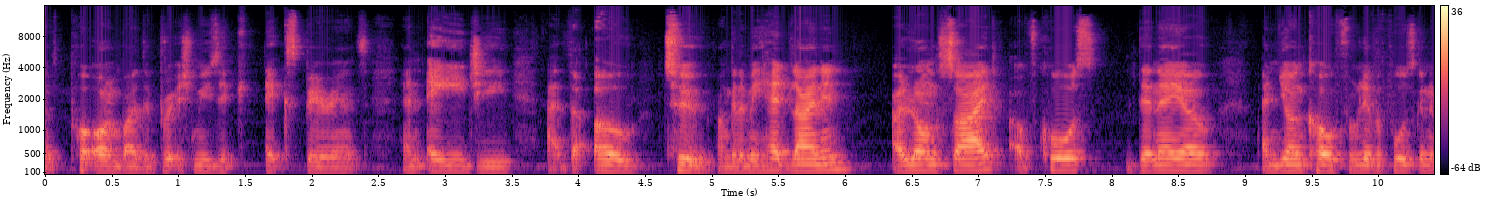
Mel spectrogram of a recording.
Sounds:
speech

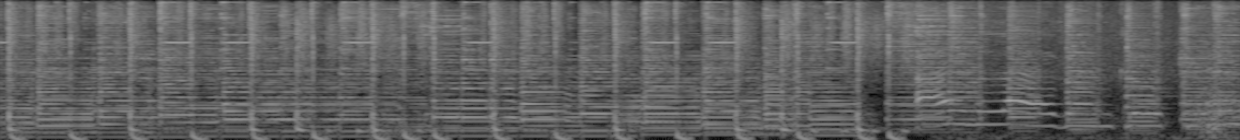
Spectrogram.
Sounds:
music

